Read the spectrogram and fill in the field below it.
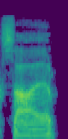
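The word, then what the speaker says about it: sire: В Англии короля называют сайр, произносится именно так, сайр.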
